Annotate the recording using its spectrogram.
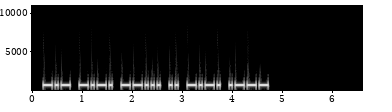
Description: Morse code, heard as a keyed tone, about 20 wpm, 700 Hz. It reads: KC7ICJ
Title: USA Call Signs - 6 Characters - Repeated 3x - 20wpm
